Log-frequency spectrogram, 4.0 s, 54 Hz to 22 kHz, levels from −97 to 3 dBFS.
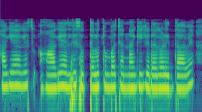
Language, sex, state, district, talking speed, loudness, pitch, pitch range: Kannada, female, Karnataka, Bidar, 135 wpm, -14 LUFS, 210 Hz, 200-215 Hz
